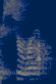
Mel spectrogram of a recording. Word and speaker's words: Sirat: I'm going to jump to Zoom really quick and apologize if I mispronounced your name, Sirat Sirat? Yes, Sirat.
